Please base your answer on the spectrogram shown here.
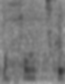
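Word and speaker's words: オホーツク: And how do we pronounce this word? Ohotsuku culture.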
